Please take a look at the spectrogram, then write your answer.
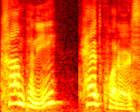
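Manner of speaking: "company headquarters" both words stressed, slow.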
